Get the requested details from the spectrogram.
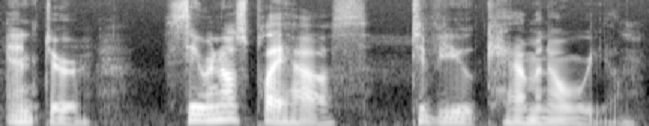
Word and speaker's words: Camino Real: The name of the play, Camino Real by Tennessee Williams, is indeed pronounced Camino Real. Unlike the Spanish Camino Real, which means royal road, Camino Real is where the royal road meets the real road.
